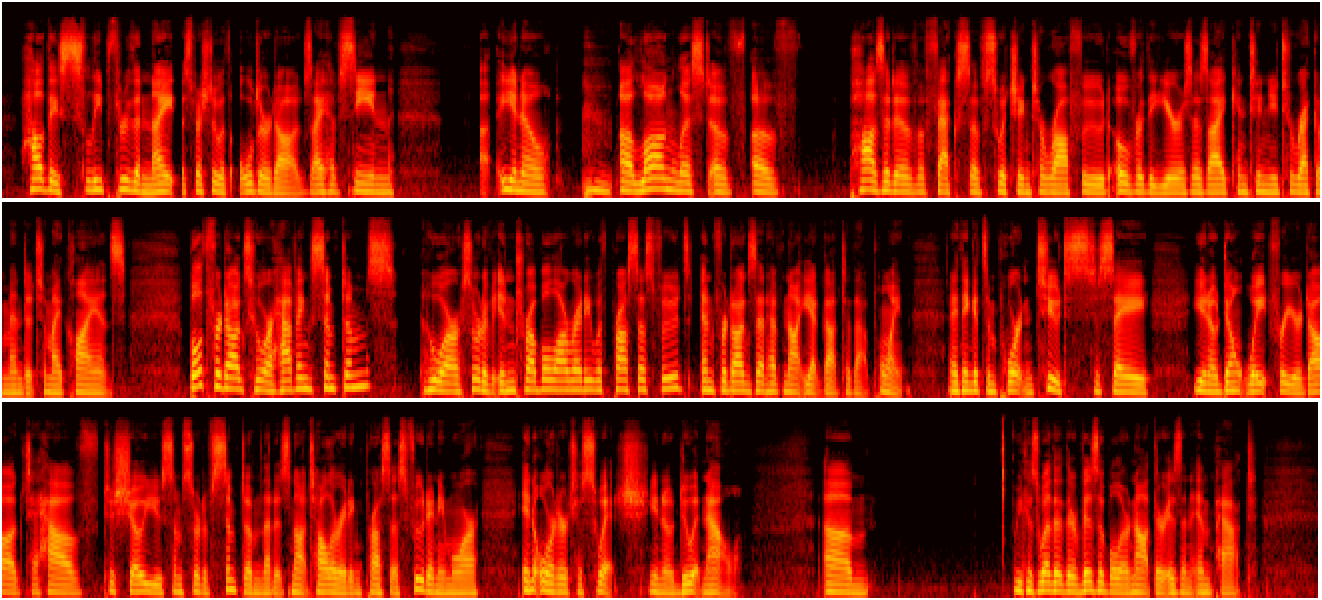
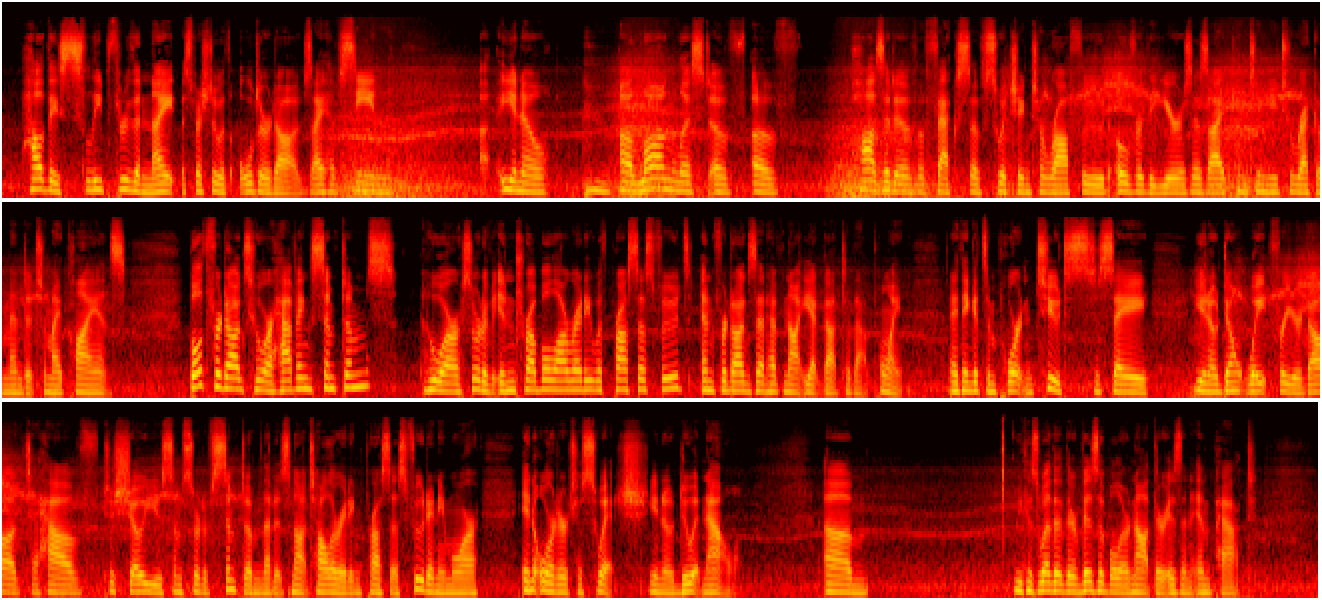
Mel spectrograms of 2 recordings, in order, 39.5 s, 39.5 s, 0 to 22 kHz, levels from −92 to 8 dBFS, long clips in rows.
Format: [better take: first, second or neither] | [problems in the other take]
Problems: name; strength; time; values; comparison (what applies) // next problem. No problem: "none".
first | wind noise on the microphone; occasional gusts; 15 dB below the speech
